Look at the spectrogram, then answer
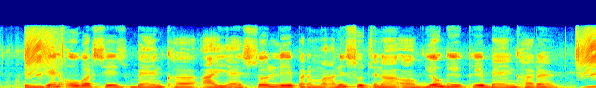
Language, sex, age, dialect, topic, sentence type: Chhattisgarhi, male, 18-24, Central, banking, statement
